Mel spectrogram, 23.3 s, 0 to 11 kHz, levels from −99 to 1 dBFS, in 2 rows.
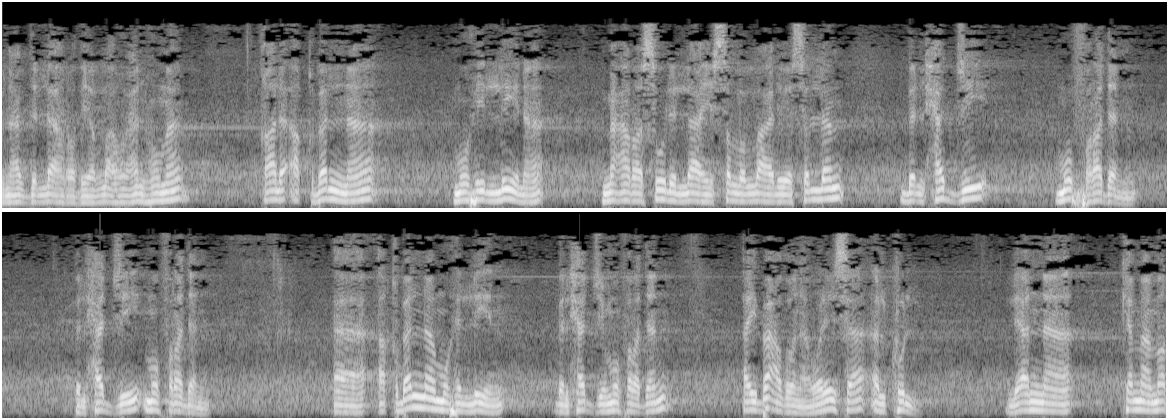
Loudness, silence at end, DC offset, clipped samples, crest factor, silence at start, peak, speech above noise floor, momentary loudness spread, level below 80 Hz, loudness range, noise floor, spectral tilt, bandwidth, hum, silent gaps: -13 LUFS; 0 s; under 0.1%; under 0.1%; 14 dB; 0 s; 0 dBFS; 21 dB; 20 LU; -38 dBFS; 3 LU; -32 dBFS; -6 dB/octave; 8 kHz; none; none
